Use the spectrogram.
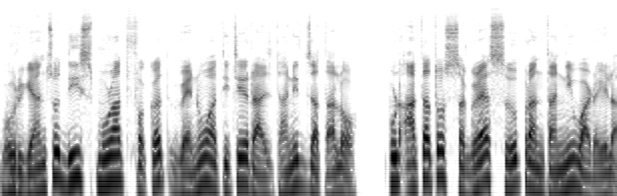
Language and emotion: Goan Konkani, neutral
